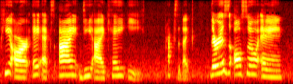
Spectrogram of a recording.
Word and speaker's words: Praxidike: Um, so Praxidike was the one who made sure that those punishments uh, were and that vengeance was properly enacted.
